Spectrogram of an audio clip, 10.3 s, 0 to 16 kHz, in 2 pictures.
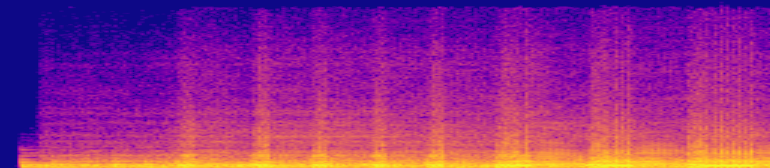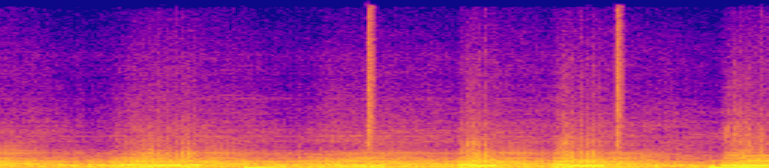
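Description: Kawasaki KLX150's single-cylinder four-stroke engine being ridden hard, revving up and dropping back again and again as the throttle is worked.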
